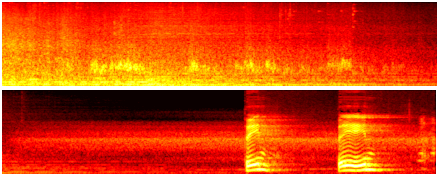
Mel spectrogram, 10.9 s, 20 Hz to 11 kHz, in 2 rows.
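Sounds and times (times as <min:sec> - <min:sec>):
heavy monorail car tipping over and descending with mechanical rumble: 0:00.0 - 0:06.7
speech: 0:08.5 - 0:08.9, 0:09.6 - 0:10.3.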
